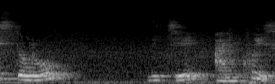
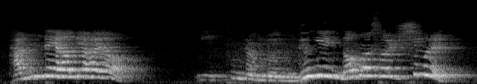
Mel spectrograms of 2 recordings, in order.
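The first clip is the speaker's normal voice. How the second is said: rising, higher and louder assurance; preaching God's promise; 5 semitones higher, 4 dB louder than usual. Acted. Pastor speaking as God to a frightened believer, fervent. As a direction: preach it as God comforting you.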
